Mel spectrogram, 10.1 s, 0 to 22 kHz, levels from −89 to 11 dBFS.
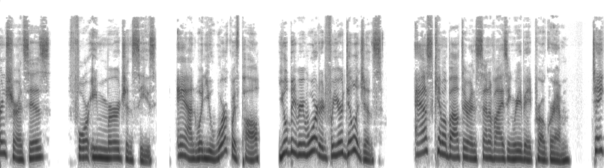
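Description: No technical faults can be heard anywhere in this speech recording. Nothing in the audio breaks, drops out or distorts at any point.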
